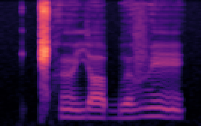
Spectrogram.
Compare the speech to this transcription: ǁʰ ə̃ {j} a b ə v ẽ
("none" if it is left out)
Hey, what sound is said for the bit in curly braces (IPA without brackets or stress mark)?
j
